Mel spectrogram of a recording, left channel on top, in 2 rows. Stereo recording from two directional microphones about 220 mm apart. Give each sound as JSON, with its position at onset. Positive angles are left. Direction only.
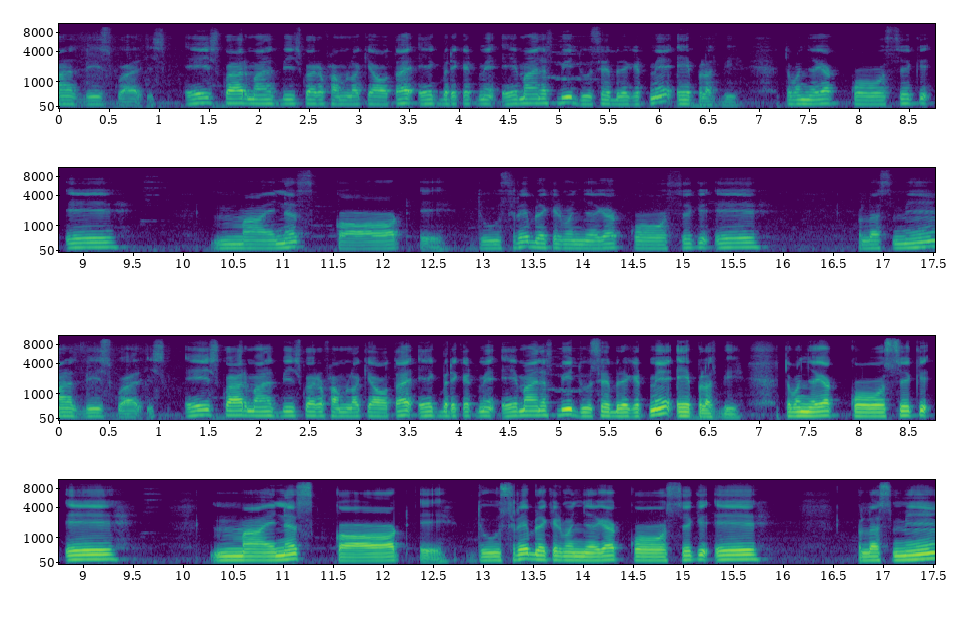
{"t": 0.0, "sound": "speech", "side_deg": -40}
{"t": 16.7, "sound": "speech", "side_deg": -45}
